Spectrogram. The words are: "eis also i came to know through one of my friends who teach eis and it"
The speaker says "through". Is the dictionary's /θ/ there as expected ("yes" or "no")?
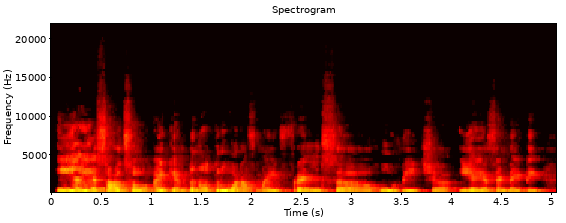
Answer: no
